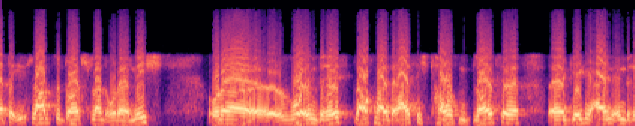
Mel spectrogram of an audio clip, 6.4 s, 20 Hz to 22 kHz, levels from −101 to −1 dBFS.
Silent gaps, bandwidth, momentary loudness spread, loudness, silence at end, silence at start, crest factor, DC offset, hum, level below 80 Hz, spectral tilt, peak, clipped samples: none; 14 kHz; 6 LU; -12 LUFS; 0 s; 0 s; 6 dB; 0.4%; none; -42 dBFS; -5.5 dB/octave; -4 dBFS; under 0.1%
